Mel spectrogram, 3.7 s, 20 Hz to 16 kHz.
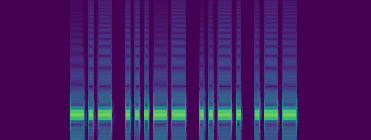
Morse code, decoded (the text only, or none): K3FW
